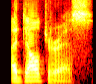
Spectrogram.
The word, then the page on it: adulterous: American English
